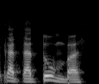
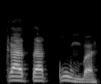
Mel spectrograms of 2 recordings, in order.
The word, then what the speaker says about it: catacumbas: un aspecto pues cadavérico no se dice catatumbas pero más de uno piensa que es así porque lo relaciona con las tumbas subterráneas en realidad es catacumbas dejando constancia que Cata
